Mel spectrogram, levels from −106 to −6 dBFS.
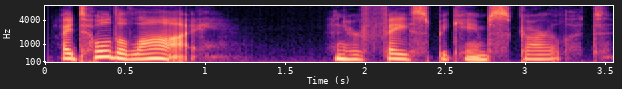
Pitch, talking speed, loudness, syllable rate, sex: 210 Hz, 150 wpm, -19 LUFS, 4.5 syllables/s, female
